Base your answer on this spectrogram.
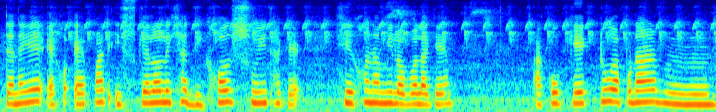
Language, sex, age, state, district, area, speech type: Assamese, female, 18-30, Assam, Lakhimpur, rural, spontaneous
